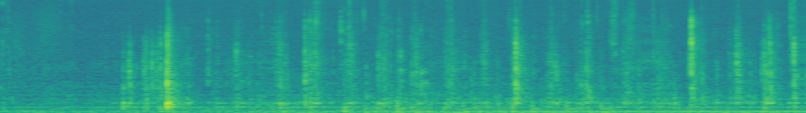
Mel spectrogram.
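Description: A hand screwdriver driving the large rear wing screw into a foam model airplane: small irregular clicks and scrapes as the screw is turned, with one louder knock about two seconds in, over a faint steady hum.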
